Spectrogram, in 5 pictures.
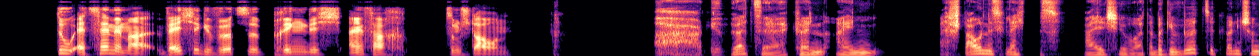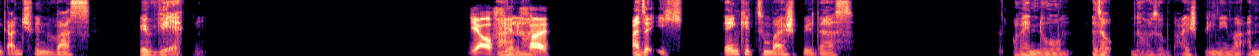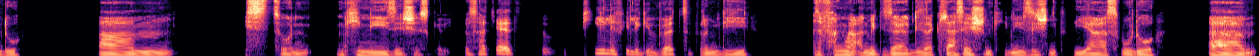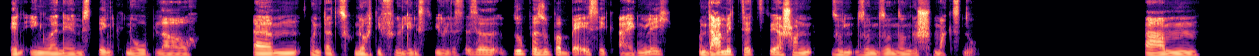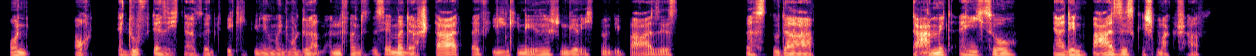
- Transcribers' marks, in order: put-on voice: "Oh"; stressed: "bewirken"
- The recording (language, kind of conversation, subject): German, podcast, Welche Gewürze bringen dich echt zum Staunen?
